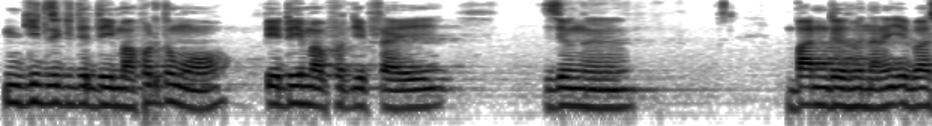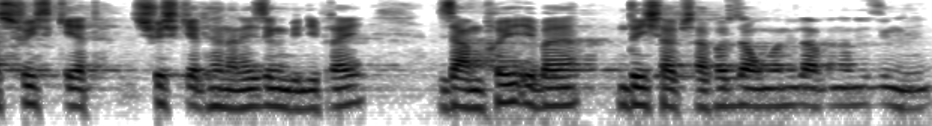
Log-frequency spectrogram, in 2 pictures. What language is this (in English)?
Bodo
